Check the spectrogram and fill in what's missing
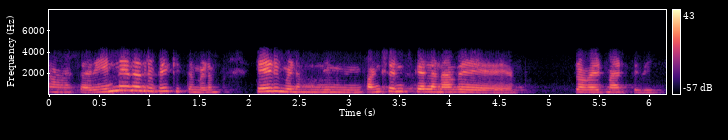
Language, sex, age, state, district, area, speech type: Kannada, female, 18-30, Karnataka, Chikkamagaluru, rural, conversation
